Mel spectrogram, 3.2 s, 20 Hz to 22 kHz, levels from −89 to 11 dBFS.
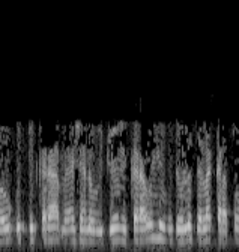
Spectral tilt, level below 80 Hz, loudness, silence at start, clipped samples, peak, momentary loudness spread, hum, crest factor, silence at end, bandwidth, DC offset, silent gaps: -5 dB/octave; -66 dBFS; -22 LUFS; 0 s; under 0.1%; -6 dBFS; 3 LU; none; 14 dB; 0 s; 3.7 kHz; under 0.1%; none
